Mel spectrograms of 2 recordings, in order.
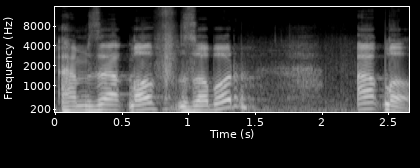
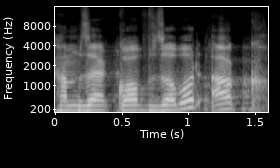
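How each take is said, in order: First: The final consonant is released with an echoing bounce. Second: The final consonant is cut off without any bounce. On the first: The speaker calls it right. "কলকলা করে পড়ি, শুদ্ধ উচ্চারণটা করি" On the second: The speaker calls it wrong. "কলকলা ছাড়া পড়ি ... অশুদ্ধ"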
